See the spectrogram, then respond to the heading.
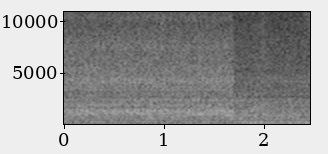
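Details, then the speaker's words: Oil burner that was leaking oil, after new nozzle, reset draw assembly, oil pump pressure, air band and electrodes, boiler brushed and breach sealed: steady, even rushing roar, no surging; previously fluctuating, now running cleanly. "right seems to be running a lot better you think sounds better it sounds better it would fluctuate you know before it was fluctuating"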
